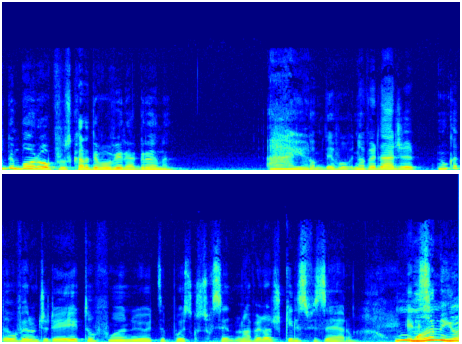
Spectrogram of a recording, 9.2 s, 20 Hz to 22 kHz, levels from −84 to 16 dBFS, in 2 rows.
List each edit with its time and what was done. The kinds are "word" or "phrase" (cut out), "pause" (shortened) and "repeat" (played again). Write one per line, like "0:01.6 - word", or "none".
0:03.1 - word
0:05.7 - word
0:06.1 - word
0:06.7 - word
